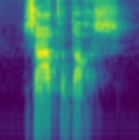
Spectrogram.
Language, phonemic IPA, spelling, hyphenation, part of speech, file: Dutch, /ˈzaː.tərˌdɑxs/, zaterdags, za‧ter‧dags, adjective / adverb / noun, Nl-zaterdags.ogg
- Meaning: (adjective) Saturday; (adverb) synonym of 's zaterdags; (noun) genitive singular of zaterdag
